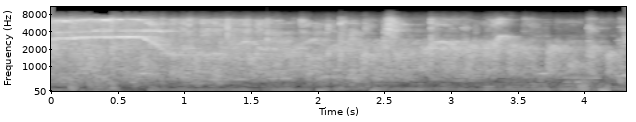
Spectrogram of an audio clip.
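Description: Television studio music with a studio audience applauding, from a reality dating show clip.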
